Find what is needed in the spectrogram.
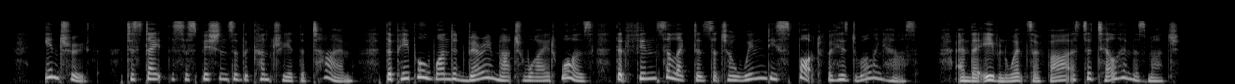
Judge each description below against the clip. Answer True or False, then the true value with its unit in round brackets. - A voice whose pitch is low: False (215 Hz)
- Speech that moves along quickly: True (210 wpm)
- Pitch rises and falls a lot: True (6.3 semitones)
